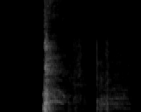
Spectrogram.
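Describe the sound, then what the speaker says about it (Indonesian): A woman coughs twice during a therapy session, a sharp close cough followed by a softer second one, with silence around them. "Sekali lagi Bu. Batuk."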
